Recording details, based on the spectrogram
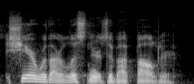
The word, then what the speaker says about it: Baldur: Baldur, is that correct? – Yeah, Baldur or Balder.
